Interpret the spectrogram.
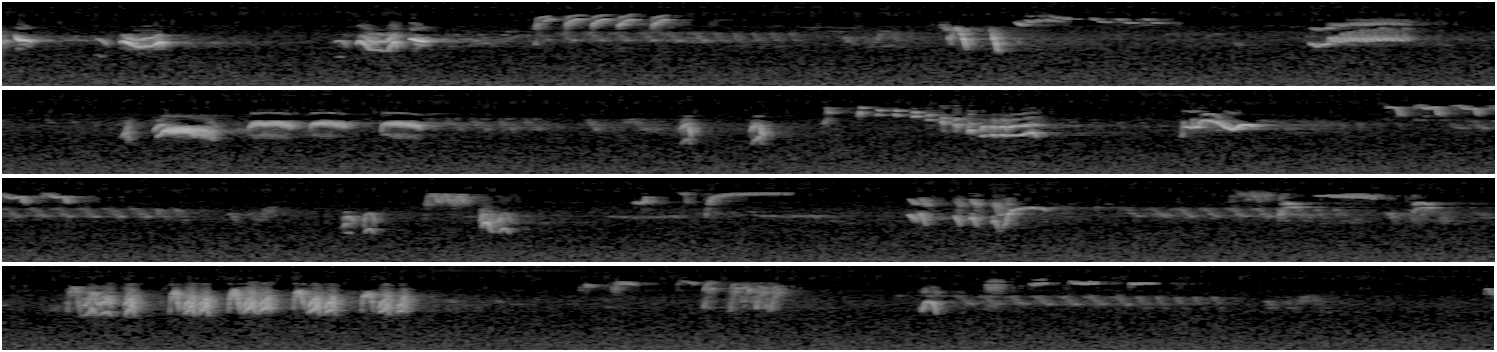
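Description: Birds chirping and calling: many short, varied high chirps and quick trills, one after another with brief gaps, including a fast run of repeated notes a little past the middle.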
